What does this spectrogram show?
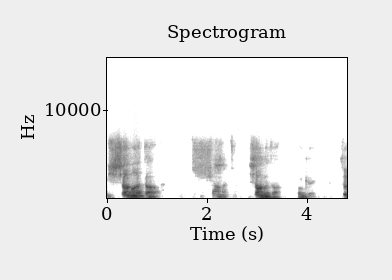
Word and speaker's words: Shamatha: And am I pronouncing Shamatha? Shamatha.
